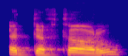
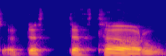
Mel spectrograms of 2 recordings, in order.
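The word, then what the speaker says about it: الدفتر: Ad-daftaru, remember dal is a sun letter. Ad-daftaru, the notebook.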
